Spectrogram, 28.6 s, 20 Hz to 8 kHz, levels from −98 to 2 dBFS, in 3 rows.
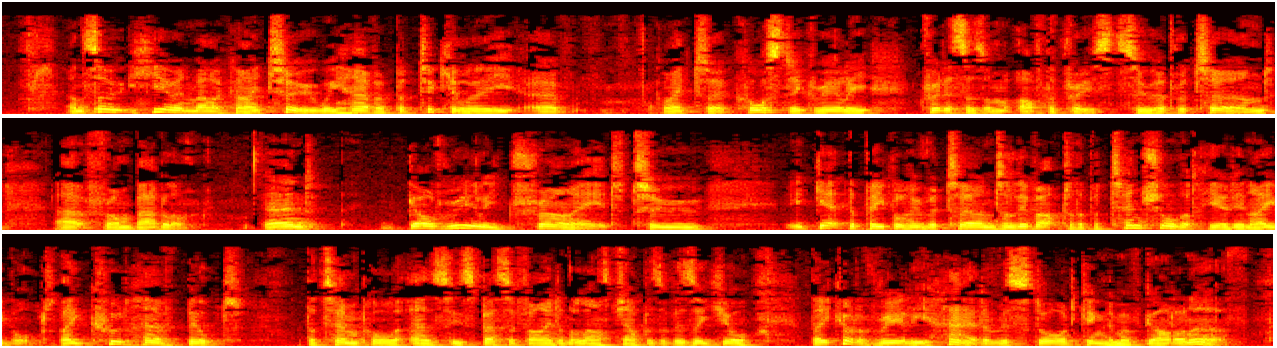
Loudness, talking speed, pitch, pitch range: -23 LUFS, 150 wpm, 120 Hz, 110-135 Hz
